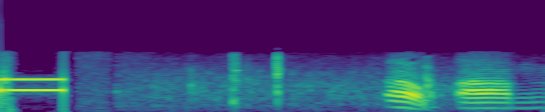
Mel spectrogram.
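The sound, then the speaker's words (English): Touch-tone beep of a smartphone being dialed: one steady dual-pitch tone at the start, followed by faint clicks and a couple of short, louder voiced sounds. “He's dialing his smartphone.”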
